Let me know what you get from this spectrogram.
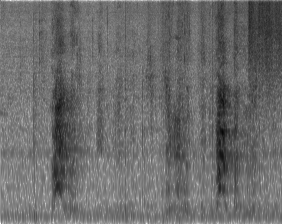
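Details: A Welsh Terrier playing with a beach ball gives two short, sharp barks about two and a half seconds apart. Soft rustling and thuds from play are heard between them.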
